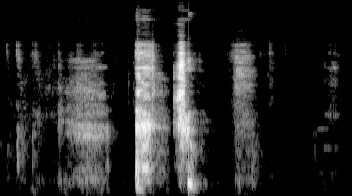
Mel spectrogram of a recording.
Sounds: Sneeze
